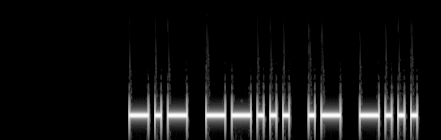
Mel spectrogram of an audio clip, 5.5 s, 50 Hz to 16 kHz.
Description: Morse code, heard as a keyed tone, about 15 wpm, 700 Hz. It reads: K7AB
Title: USA Call Signs - 4 Characters - Repeated 2x - 15wpm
